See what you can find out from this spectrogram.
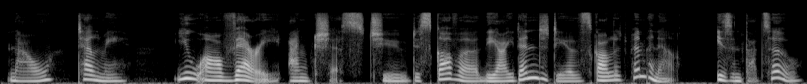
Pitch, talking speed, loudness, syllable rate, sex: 190 Hz, 135 wpm, -20 LUFS, 4.3 syllables/s, female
